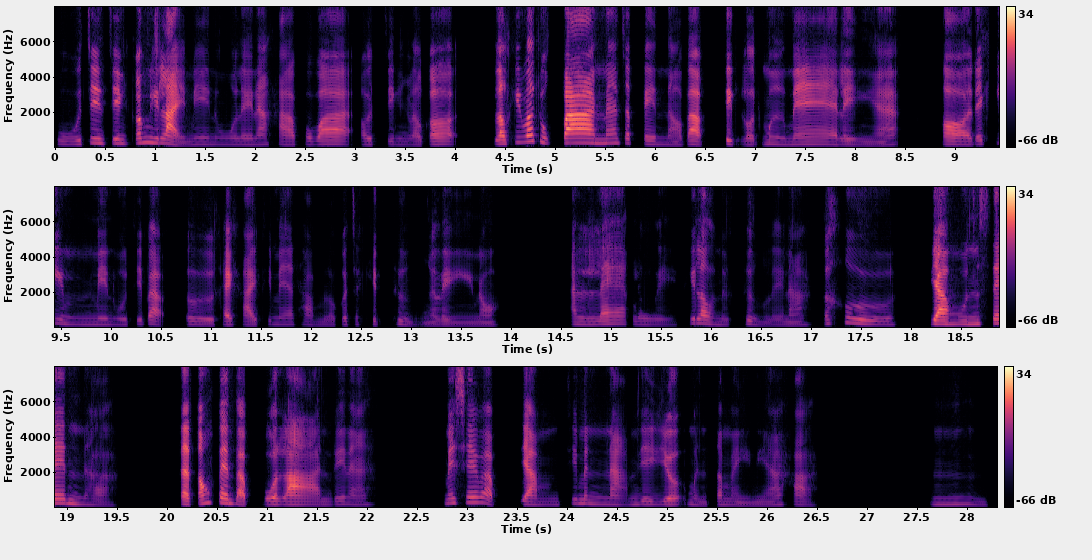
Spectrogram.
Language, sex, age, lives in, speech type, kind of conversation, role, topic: Thai, female, 45-49, Thailand, conversation, podcast, guest, มีเมนูอะไรที่ทำให้คุณคิดถึงบ้านมากที่สุด?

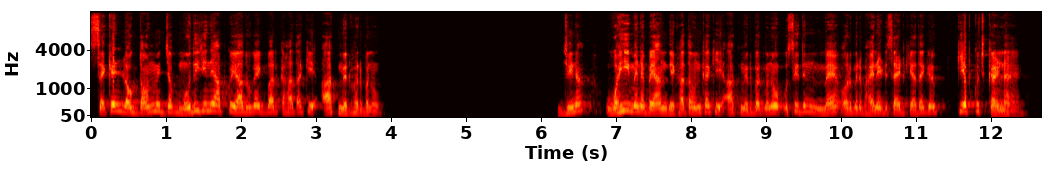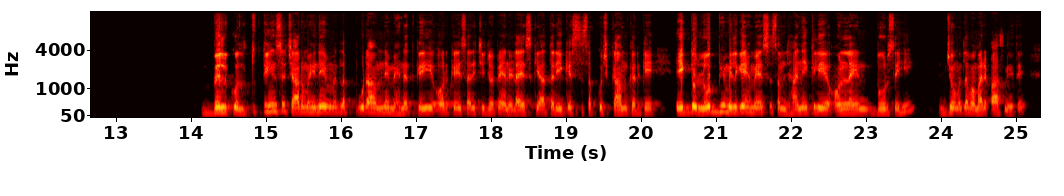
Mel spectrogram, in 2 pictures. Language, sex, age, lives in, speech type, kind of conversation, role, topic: Hindi, male, 25-29, India, conversation, podcast, guest, Kya kabhi kisi failure ne tumhari life ko badal diya, aur kaise?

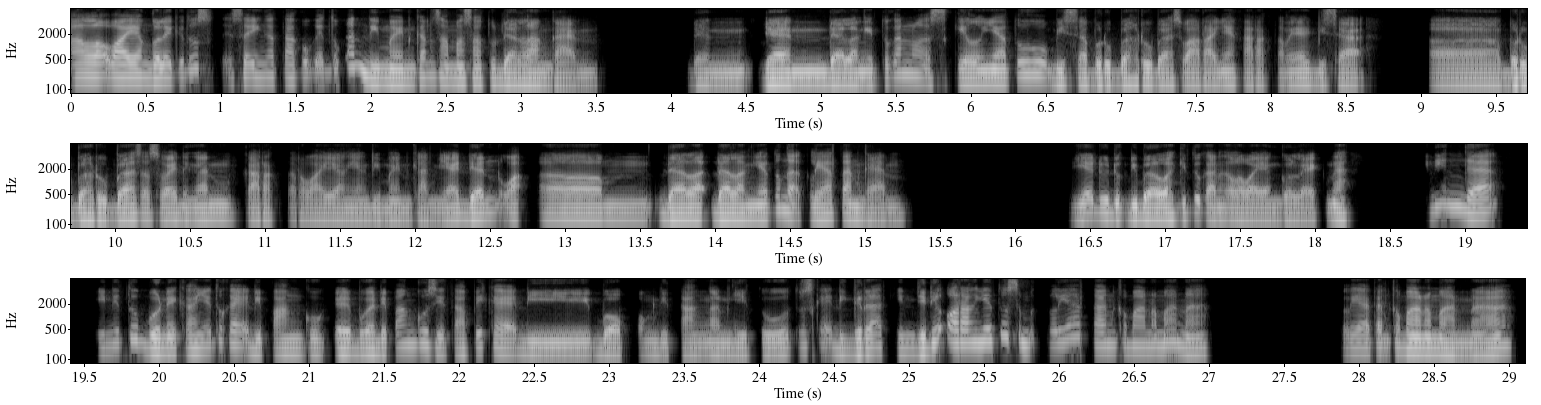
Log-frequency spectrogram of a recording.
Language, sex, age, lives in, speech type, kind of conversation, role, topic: Indonesian, male, 35-39, Indonesia, conversation, podcast, guest, Apa momen hiburan paling menyembuhkan yang pernah kamu alami?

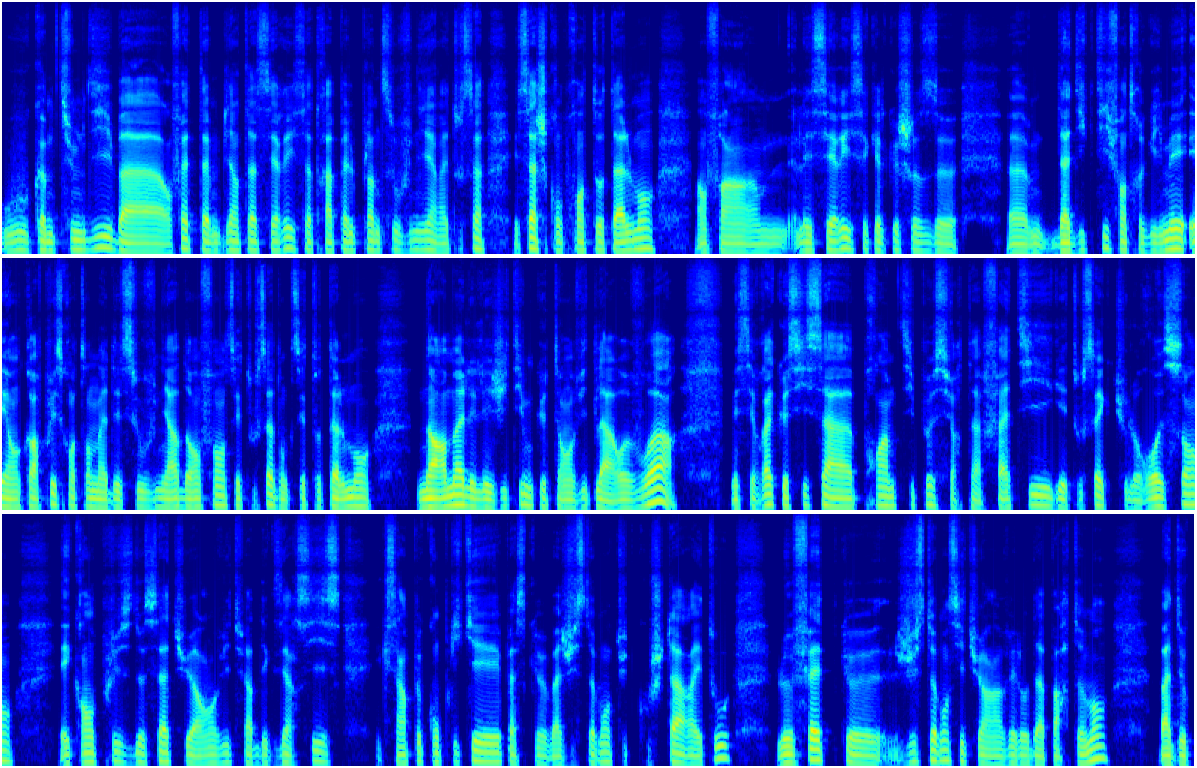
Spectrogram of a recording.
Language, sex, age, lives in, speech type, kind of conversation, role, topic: French, male, 35-39, France, conversation, advice, advisor, Comment puis-je trouver du temps pour faire de l’exercice malgré un emploi du temps chargé ?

